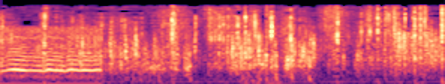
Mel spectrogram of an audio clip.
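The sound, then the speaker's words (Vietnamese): A panicked bee buzzes, beating its wings as it tries to fly off with its legs stuck. A wavering tone at the start gives way to a rough, fluttering drone that keeps going to the end. “Ong sợ cuống cuồng, cất cánh toàn bay, nhưng không sao gỡ chân ra được, làm kêu lên những tiếng ồ ồ như người đọc sách.”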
